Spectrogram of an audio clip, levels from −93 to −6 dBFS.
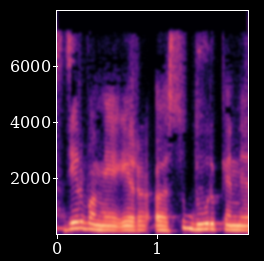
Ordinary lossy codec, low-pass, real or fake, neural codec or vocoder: MP3, 48 kbps; 7.2 kHz; fake; codec, 16 kHz, 2 kbps, X-Codec, HuBERT features, trained on general audio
